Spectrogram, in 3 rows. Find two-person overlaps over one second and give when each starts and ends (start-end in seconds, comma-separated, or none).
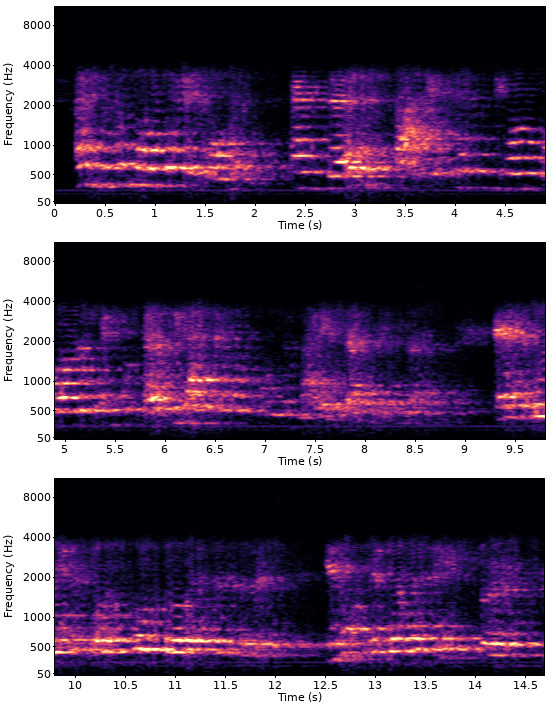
none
